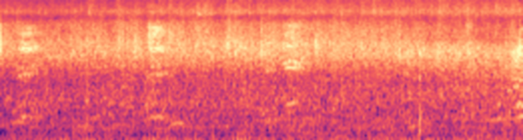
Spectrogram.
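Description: Steady typhoon rain in Santa Mesa, Manila patters on surfaces, a dense, even hiss that continues throughout with no clear talk.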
